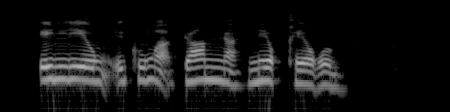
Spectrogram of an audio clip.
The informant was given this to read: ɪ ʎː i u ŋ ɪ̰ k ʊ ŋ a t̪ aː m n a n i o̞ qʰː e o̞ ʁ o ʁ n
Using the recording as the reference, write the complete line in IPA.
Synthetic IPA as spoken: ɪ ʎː i u ŋ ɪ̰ k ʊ ŋ a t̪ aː m n a n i o̞ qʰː e o̞ ʁ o n

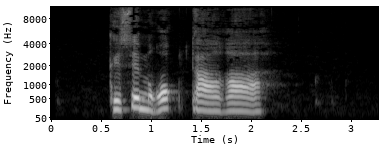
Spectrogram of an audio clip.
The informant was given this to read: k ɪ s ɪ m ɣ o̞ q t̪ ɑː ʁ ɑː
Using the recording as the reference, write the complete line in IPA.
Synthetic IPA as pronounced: k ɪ s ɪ m ʁ o̞ q t̪ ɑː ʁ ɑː

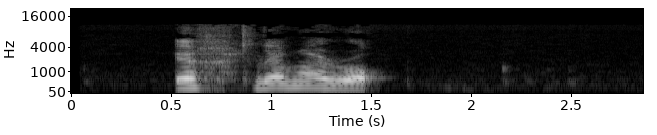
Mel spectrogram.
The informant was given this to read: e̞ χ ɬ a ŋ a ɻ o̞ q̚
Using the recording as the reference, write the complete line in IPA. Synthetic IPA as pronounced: e̞ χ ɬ a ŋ a ɻ o̞ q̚

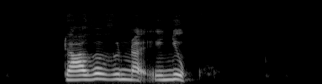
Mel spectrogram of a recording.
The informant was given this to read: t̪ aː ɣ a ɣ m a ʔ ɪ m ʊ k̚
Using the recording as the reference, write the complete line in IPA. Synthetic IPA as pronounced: t̪ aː ɣ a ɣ n a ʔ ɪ ɲ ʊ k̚

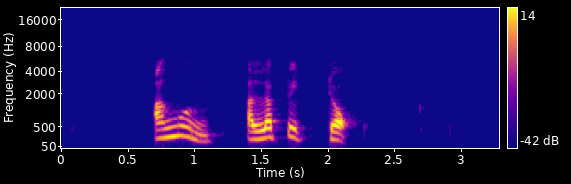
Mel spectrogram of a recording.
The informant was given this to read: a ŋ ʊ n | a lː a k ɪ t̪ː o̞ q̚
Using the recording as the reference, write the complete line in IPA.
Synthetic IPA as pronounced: a ŋ ʊ n | a l a p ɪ t̪ː o̞ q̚

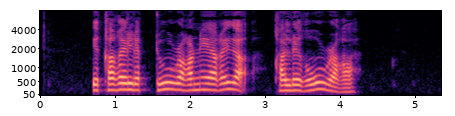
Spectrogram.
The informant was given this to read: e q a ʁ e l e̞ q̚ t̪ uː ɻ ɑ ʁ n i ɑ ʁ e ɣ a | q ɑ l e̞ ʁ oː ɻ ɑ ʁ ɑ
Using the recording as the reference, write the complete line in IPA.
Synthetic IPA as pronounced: e q ɑ ʁ e l e̞ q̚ t̪ uː ɻ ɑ ʁ n i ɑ ʁ e ɣ a | q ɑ l e̞ ʁ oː ɻ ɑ ʁ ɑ

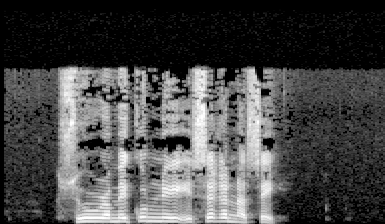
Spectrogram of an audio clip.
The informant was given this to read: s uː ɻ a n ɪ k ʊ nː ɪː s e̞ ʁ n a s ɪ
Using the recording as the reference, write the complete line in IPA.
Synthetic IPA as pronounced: s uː ɻ a m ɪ k ʊ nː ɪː s e̞ ʁ n a s ɪ

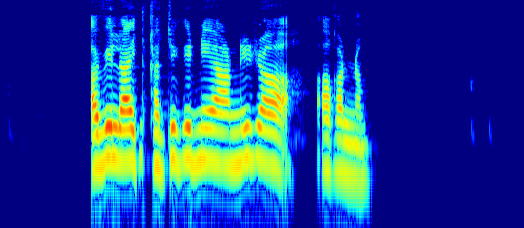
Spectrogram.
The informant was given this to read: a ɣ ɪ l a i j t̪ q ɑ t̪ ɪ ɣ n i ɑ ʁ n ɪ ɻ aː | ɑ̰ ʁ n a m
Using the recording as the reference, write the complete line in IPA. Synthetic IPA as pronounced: a v ɪ l a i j t̪ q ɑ t̪ ɪ ɣ n i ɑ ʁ n ɪ ɻ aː | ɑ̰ ʁ n a m

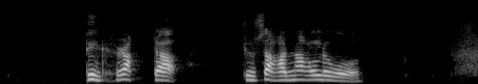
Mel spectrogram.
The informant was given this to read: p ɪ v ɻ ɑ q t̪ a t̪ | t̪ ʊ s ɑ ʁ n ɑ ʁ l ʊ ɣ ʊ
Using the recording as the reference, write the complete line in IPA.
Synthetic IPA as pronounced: p ɪ ɣ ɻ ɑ q t̪ a | t̪ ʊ s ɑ ʁ n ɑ ʁ l ʊ ɣ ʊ

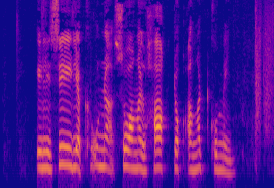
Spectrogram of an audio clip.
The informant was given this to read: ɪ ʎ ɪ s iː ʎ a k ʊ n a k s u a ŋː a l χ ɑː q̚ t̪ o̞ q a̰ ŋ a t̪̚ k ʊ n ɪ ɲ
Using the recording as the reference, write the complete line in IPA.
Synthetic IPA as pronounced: ɪ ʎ ɪ s iː ʎ a k ʊ n a s u a ŋ a l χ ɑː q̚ t̪ o̞ q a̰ ŋ a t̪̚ k ʊ m ɪ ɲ

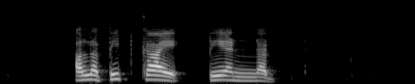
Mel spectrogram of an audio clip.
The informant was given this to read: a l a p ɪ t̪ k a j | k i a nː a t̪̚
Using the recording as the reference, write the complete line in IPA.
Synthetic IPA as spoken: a l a p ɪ t̪ k a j | p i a nː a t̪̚

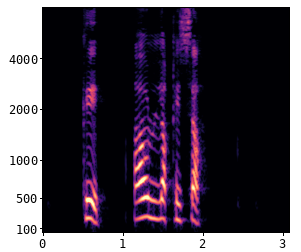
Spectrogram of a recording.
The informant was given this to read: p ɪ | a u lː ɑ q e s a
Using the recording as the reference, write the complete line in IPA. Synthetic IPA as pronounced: k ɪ | a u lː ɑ q e s a

